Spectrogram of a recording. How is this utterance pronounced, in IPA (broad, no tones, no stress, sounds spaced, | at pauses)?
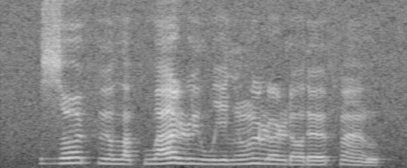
zˤ ø f y lˠ e p w a ɭ y w i l õ ɭ ɔ ɭ ɾ ɔ ɾ œ f ã ʊ̯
